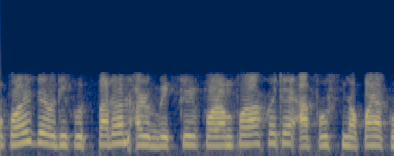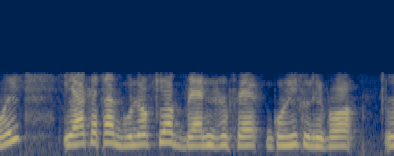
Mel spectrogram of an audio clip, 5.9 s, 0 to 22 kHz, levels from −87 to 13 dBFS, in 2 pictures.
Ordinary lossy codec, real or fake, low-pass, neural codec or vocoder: none; fake; 3.6 kHz; codec, 16 kHz, 4 kbps, FunCodec, trained on Chinese and English, 50 frames a second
